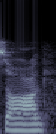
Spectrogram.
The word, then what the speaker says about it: Xog: this guy's name is zog xog i don't know why when an x is at the beginning of the world word you pronounce it like a z why don't you just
